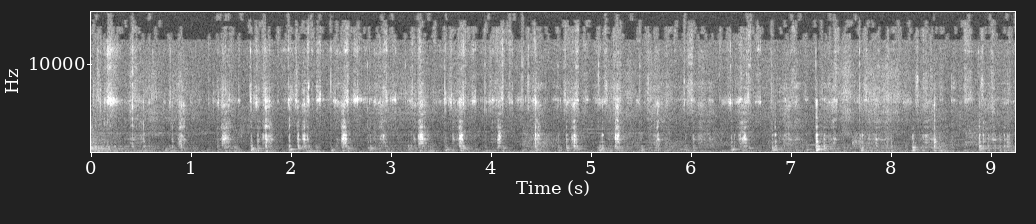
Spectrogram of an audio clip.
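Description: Very faint, irregular small clicks and rubbing, a few a second, as a hand twists the silencer off the barrel of a Taipan Veteran 2 air rifle.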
